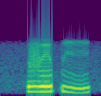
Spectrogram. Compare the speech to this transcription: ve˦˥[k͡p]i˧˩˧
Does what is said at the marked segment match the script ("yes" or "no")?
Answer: no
